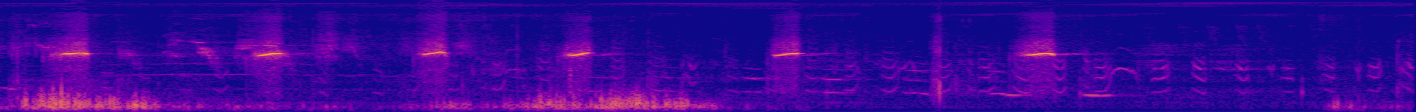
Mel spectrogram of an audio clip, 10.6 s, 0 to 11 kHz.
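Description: A teetar (francolin) calling: six short, loud, high whistled notes, each rising slightly, spaced about 1.3 to 2 seconds apart, with softer chirps after them near the end. A low rumbling noise runs under some of the notes.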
